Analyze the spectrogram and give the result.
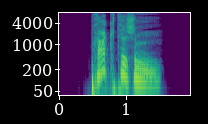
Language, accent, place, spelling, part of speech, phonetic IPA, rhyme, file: German, Germany, Berlin, praktischem, adjective, [ˈpʁaktɪʃm̩], -aktɪʃm̩, De-praktischem.ogg
- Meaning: strong dative masculine/neuter singular of praktisch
